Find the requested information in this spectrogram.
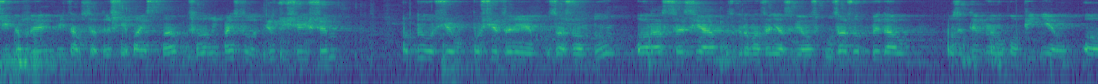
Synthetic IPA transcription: d͡ʑeɲd̪ɔbɾɘvʲit̪amsɛɾd̪ɛt͡ʂɲɛpaj̃st̪faʂanɔvɲipãj̃st̪fɔvd̪ʲɲud͡ʑiɕejʂɘm | ɔd̪̚bɘwɔɕɛpɔɕɛd̪zɛɲɛzaʐɔnd̪u | ɔɾasːɛsʲjazɡɾɔmad̪zɛɲazvʲjɔ̃skuzat̪ɔ̃w̃vɘd̪aw | pɔzɘt̪ɘvnɔ̃w̃ʔɔpʲiɲjɛɔ

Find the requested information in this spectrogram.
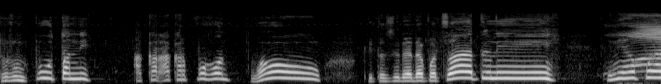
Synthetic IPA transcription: rərumput̪anːi | ʔakarʔakarpɔɦɔn | waw | kit̪as̬udahdapat̪̚sat̪uni | iniapa

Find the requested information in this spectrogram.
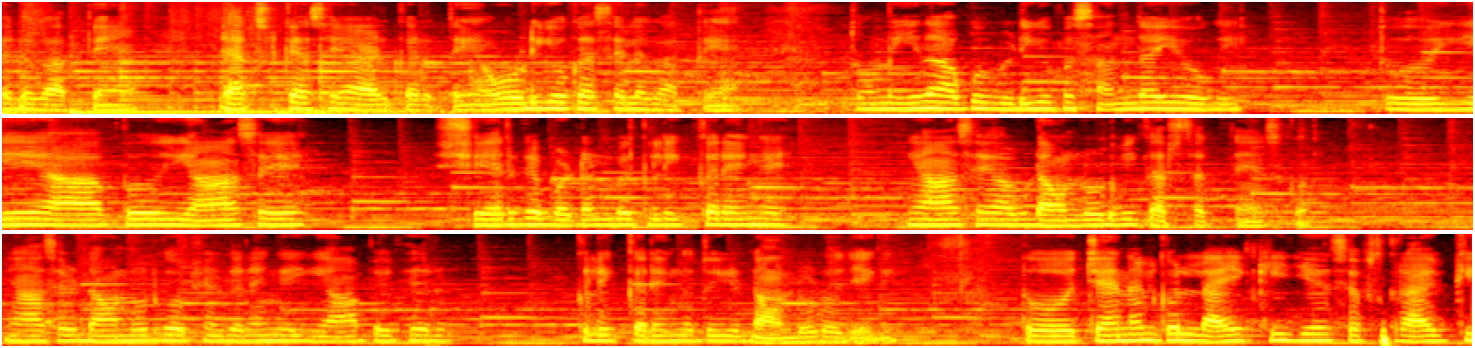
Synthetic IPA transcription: elɐɡaːt̪eɦɛ̃ːʈɛːksʈkɛːseɛːɖkɐɾt̪eɦɛ̃ːoːɖijokɛːselɐɡaːt̪eɦɛ̃ː | t̪oʊmːiːd̪aːp̚koʋiːɖijopɐsə̃nd̪ɛɦiɦoːɡiː | t̪oːjeːaːpjɐɦãse | ʃeːəɾkebɐʈənpeklɪkːɐɾẽːŋɡeː | jɐɦãseaːp̚ɖaːʊnloːɖbʱikɐɾsɐk̚t̪eɦɛ̃ʊsko | jɐɦãseɖaːʊnloːɖkeɔːpʃənkɐɾẽːŋɡejɐɦãpepʰɪɾ | klɪkːɐɾẽːŋɡet̪̬ojeɖaːʊnloːɖɦoːd͡ʒa̰eːɡḭː | t̪oːt͡ʃɛːnəlkolaːɪkːiːd͡ʒiesɐbskɾaːɪb̚ki

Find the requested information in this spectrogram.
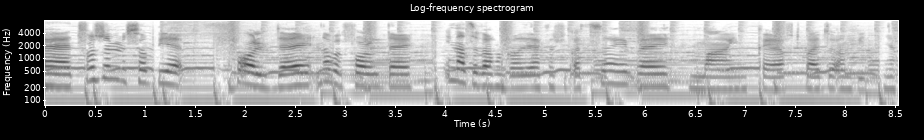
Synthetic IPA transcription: ɛt̪fɔʐɘmɘsɔbʲjɛfɔld̪ɛjnɔvɛfɔld̪ɛj | ʔinazəvaʁɔŋɡɔd̪jakafikat̪sɛjvɛj | majnkɾaft̪baɾzɔambit̪ɲɛ

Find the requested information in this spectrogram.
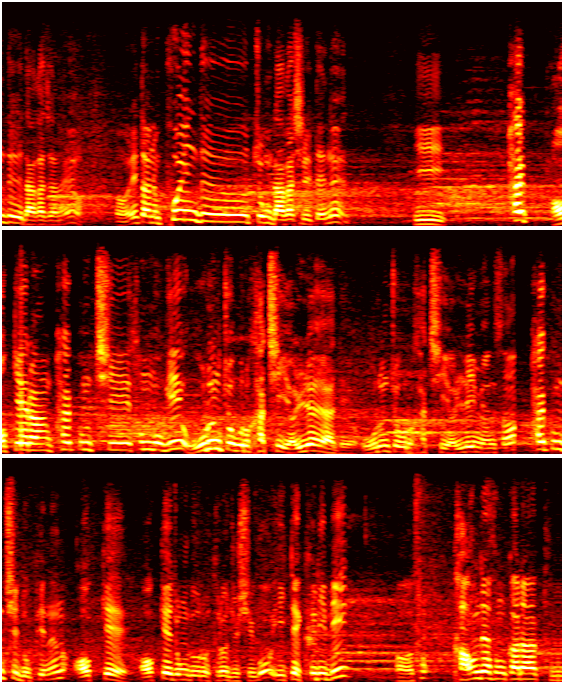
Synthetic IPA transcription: ndɯnaɡad͡ʑanajo | ʌiɭt͈anɯnpʰoendɯt͡ɕ͈oŋnaɣaɕʰiɭt͈e̞nɯn | i | pʰaɭ | ʌk͈e̞ɾaŋpʰaɭk͈umt͡ɕʰisʰonmoɡioɾɯnt͡ɕ͈oɡɯɾokat͡ɕʰijʌʎːʌjadwe̞jo̰oɾɯnt͡ɕ͈oɡɯɾokat͡ɕʰijʌʎːimjʌnsʰʌpʰaɭk͈umt͡ɕʰinopʰinɯnʌk͈e̞ʌk͈e̞d͡ʑʌŋdoɾotɯɾʌd͡ʑuɕʰiɡoit͈e̞kɯɾibiʌsʰo | kaunde̞sʰoŋk͈aɾatu

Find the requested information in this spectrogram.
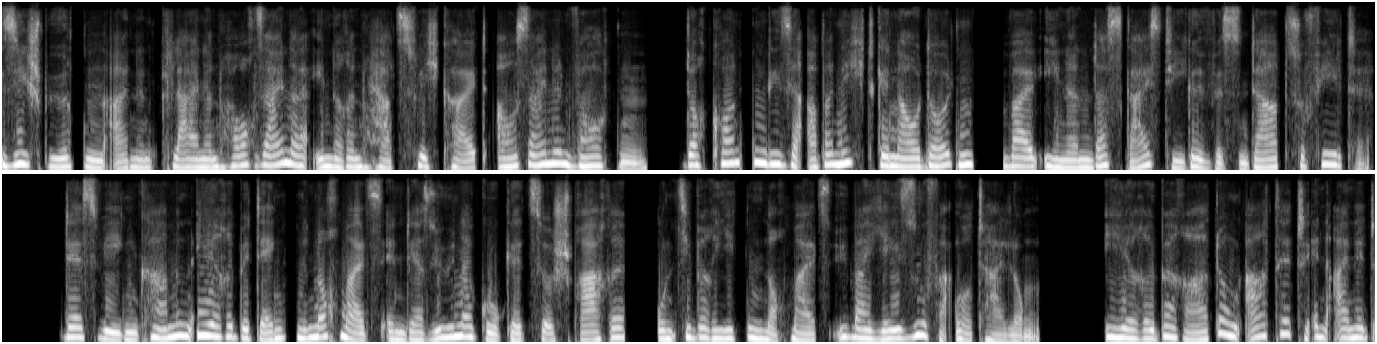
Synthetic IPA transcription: ziːʃpyːɐtn̩ʔa̰ɪnənkʰl̥aɪnənɦɔχz̥aɪnɐʔɪnəʁ̞ənhɛɐt͡slɪçkʰaɪtʰʔaʊsz̥aɪnənvɔɐtn̩ | d̥ɔχkʰɔntn̩diːzəʔaːbɐnɪçtɡ̥ənaʊdɔʏtn̩ | vaɪlʔiːnəndasɡ̥aɪstʰɪɡəvɪsn̩d̥aɐt͡suːfeːltʰə̰ | d̥ɛsv̥eːɡŋ̩kʰaːmənʔiːʁəbədɛŋkŋ̩nɔχmaːlsʔɪ̰ndeːɐzynaɡoːɡət͡suːɐʃpʁ̥aːχə | ʔʊntz̥iːbəʁiːtn̩nɔχmaːlsʔyːbɐjeːzufɛɐʔʊɐtʰaɪlʊ̰ŋ | ʔiːʁəbəʁaːtʊŋʔa̰ɐtʰətəɪnʔa̰ɪnə

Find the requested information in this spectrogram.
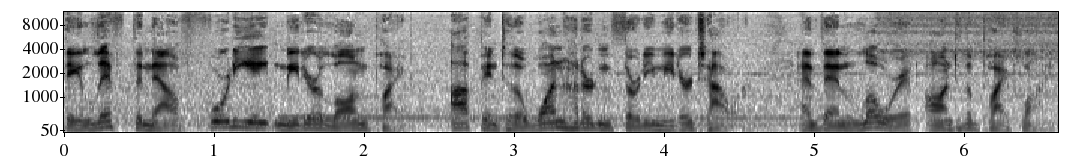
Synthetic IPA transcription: ðeɪlɪft̪̚ðɨnaʊfɔɹɾieɪt̚miɾə˞lɔ̃ŋpʰaɪp | ʌpɪ̃ntʉðəwʌ̃nɦʌ̃ndəɾn̩θɜ˞ɾimiɾə˞tʰaʊə̰˞ | ʔɨ̃nðɨ̃nloʊə˞ɨɾɑ̃ntuðəpʰaɪpʰlˠã̰ɪ̃n

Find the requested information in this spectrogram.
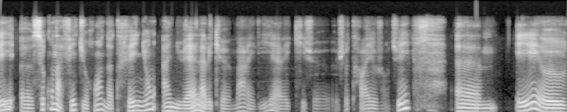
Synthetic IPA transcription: eøsəkɔ̃nafɛd̪yʁɑ̃nɔt̪χʁeynjɔ̃anɥɛ̰la̰vɛkʰømaʁelia̰vɛkʰːiʒə | ʒ̥ət̪χa̰vajoʒuʁd̪ɥi | øm | eø

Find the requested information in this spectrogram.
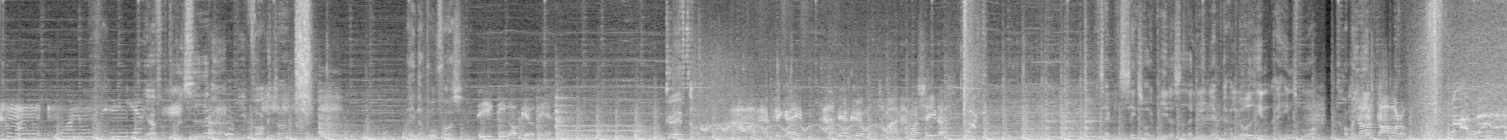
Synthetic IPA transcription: kʰ | jɑɐfɒpʰo̝lit͡sʰið̰ˠʋiʋɒ̽ɡ̥d̥ɐ | hendhɑb̥ʁṵːfɒɒs | d̥eæɐe̝ɡ̥d̥inɒ̽b̥̚ɡ̥ɛːʊd̥e̝heɐ̰ | kʰøɐefd̥ɐ | hænb̥leɡ̥ɐen | hænæɐʋe̝ækʰøːɐmot͡sʰɔmɑ̈ɪnhænmɑse̝̰ːd̥ɑ | t͡sʰɛ̰ːld̥minseɡ̥sɒ̰ːipʰiːd̥ɐse̝ð̞̰ˠæleːnjæmjɑ̈ɪhɑ̈lɔ̽ːð̩ˠhe̝nəʔæhe̝nəsmo̝ɐ̰ | kʰɒ̽m̰ɐsemd̥ɒb̥ɐɾ̥u

